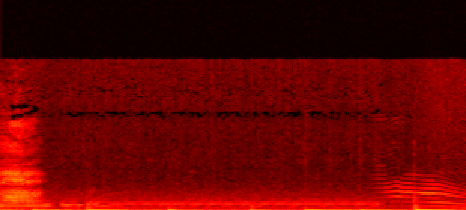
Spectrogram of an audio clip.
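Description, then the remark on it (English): A cat meows, drawn-out and insistent, its cries running together into a long plaintive call that wavers in pitch near the end, with no one talking. “Oh, hello, kitty.”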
